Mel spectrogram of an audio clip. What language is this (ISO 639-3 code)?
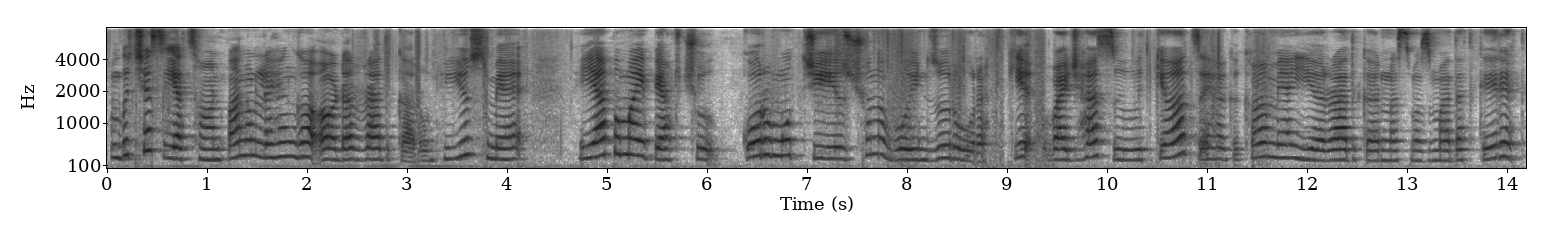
kas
